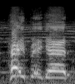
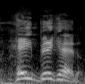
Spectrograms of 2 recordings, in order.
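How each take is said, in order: First: It is said loudly, like shouting. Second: It is said at a normal volume.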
